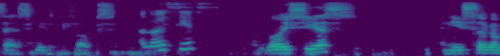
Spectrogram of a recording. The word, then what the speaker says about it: Aloysius: How do you pronounce that? Excuse me, folks. Aloysius.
